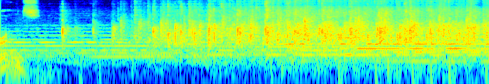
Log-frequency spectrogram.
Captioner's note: audience applauds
